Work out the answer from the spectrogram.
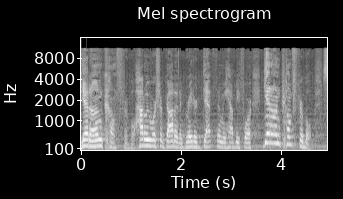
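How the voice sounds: The intonation here is lively. It belongs to a natural reading voice.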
